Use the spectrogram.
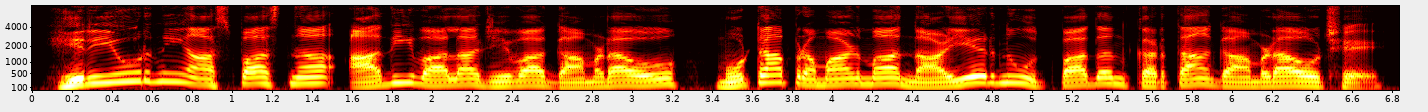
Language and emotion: Gujarati, neutral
